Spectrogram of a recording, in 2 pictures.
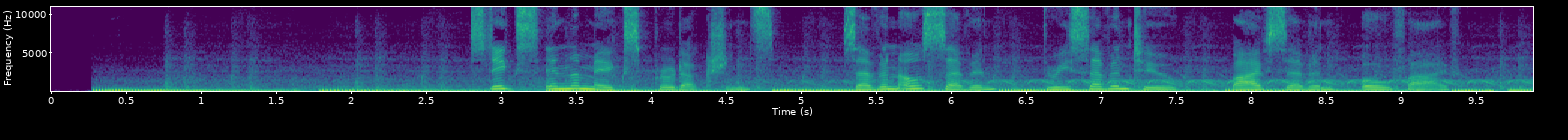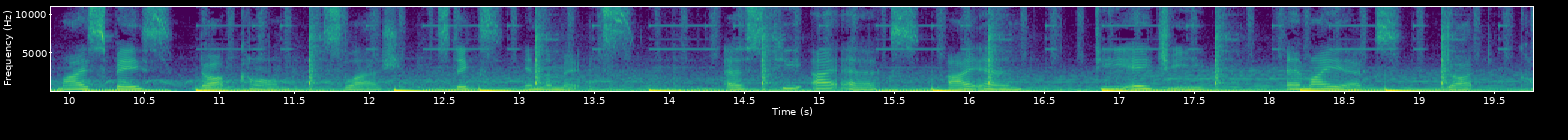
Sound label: piano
